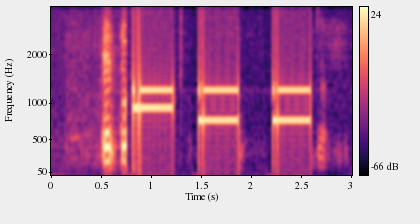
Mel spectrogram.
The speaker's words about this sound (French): Alors, vous allez composer toile 440.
